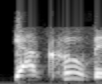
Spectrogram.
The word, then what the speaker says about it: Yaqub: Yaqub is the proper pronunciation of what we say is Jacob.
